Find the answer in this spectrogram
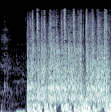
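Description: A group of drums starts playing suddenly about half a second in: loud, fast beating on large hand-held and kettle-shaped drums struck with sticks.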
